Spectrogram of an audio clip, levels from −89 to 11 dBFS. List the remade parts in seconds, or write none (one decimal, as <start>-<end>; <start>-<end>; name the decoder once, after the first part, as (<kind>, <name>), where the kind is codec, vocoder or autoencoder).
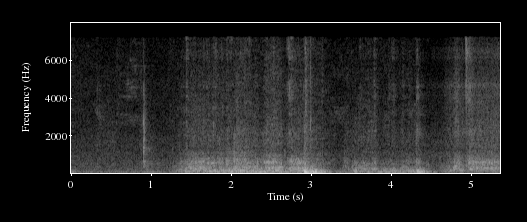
4.5-5.4 (autoencoder, DAC-VAE)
